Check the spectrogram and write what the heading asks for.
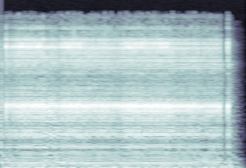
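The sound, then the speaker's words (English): An old door creaks open with a long, raspy groan made of rapid stuttering ticks, steady for about two seconds before cutting off abruptly. No voices. “Suddenly, a click echoed throughout the room. The old door slowly creaked open”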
